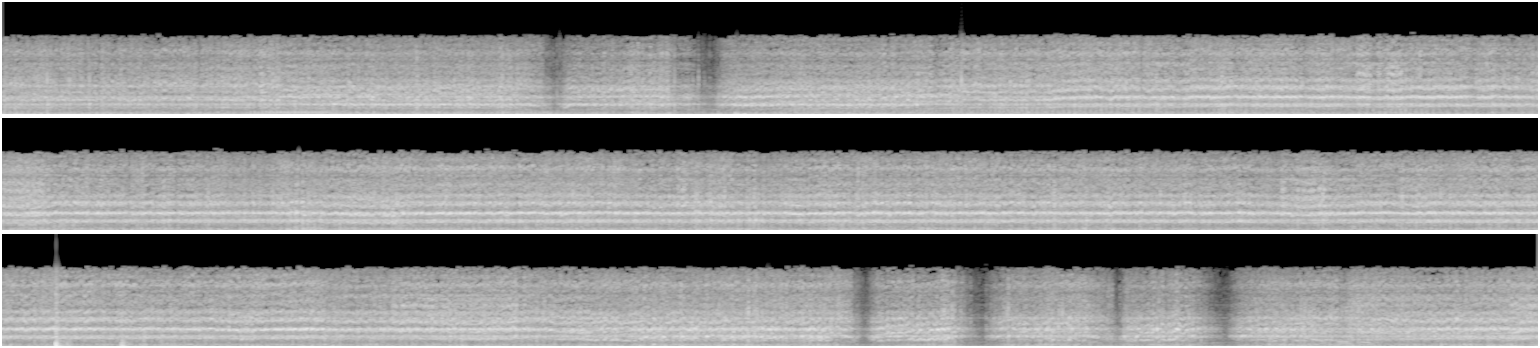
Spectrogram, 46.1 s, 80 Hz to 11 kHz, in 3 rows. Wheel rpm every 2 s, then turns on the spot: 190, 180, 140, 100, 150, 210, 230, 230, 230, 230, 230, 230, 230, 230, 220, 230, 230, 210, 200, 170, 120, 110, 190.
none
